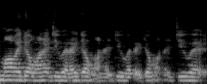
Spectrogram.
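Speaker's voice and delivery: put-on crying while talking, tearful voice. Retelling going to mom as a child, imitating crying while talking. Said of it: "coming to me crying".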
